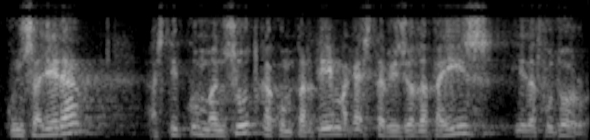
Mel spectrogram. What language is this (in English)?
Catalan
